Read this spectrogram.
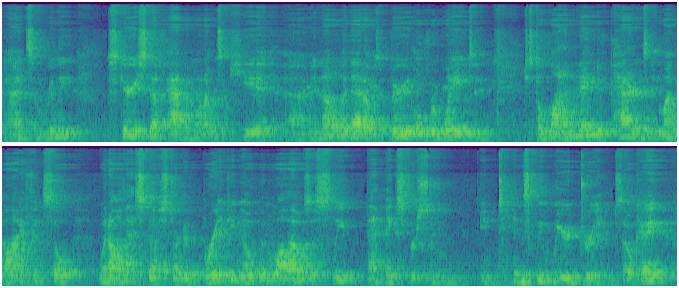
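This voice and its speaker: A man with a deep voice pitching his sleep audio program in a chatty way and often adding "okay?" to his points. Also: a little hiss or hum. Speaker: self-help audio creator. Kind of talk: casual direct-to-camera pitch. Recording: roomy echo from a distant mic.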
